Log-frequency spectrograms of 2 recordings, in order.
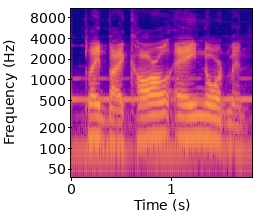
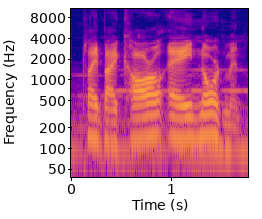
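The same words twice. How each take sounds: The two takes are said the same way.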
